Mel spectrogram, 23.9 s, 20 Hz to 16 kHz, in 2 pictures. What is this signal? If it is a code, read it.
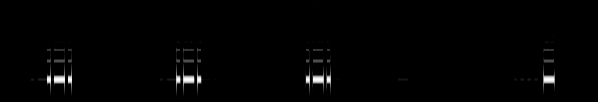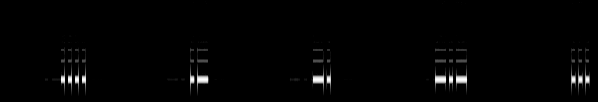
Morse code, heard as a keyed tone, about 17 wpm, spaced as for 4 wpm, 840 Hz. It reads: RRR THANKS
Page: Farnsworth Spacing: 15WPM Character speed Spaced at 5WPM.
